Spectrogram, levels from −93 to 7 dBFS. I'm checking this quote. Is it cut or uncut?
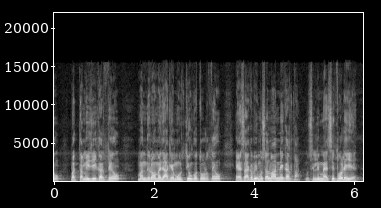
cut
